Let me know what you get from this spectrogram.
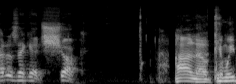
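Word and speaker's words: Shough: How does that How does that get shuck? I don't know. Can we pronounce it suck?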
